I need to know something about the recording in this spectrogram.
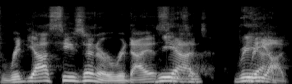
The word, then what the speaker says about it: Riyadh: out there for tourism for, I think it's pronounced Riyadh season or Riyadh season. Riyadh.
